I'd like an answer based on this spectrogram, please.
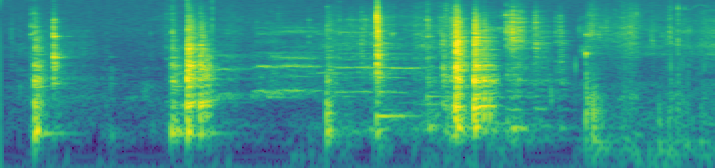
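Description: A rooster crowing, with a few short, sharp knocks.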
